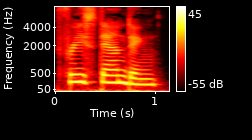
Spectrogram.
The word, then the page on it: freestanding: American English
